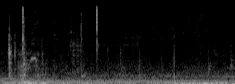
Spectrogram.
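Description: Steady low electric hum of a bow-mounted trolling motor, with two sharp clicks, one just after the start and one about a second in.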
